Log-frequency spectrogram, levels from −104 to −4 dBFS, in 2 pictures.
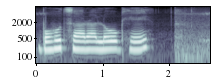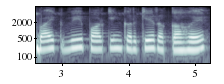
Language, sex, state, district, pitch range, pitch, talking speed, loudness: Hindi, female, Arunachal Pradesh, Lower Dibang Valley, 195-225 Hz, 205 Hz, 115 wpm, -14 LUFS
